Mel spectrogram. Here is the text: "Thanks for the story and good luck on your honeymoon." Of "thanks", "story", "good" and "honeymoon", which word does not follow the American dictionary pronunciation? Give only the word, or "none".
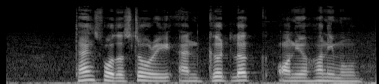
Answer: thanks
